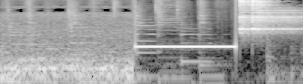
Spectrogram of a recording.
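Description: Background store noise, then about a second in a single steady electronic beep lasting just over half a second, followed by a bright ringing chime that fades away: added editing sound effects at a scene change.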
